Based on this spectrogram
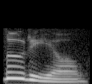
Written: luteal

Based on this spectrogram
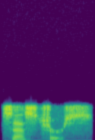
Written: sesterce

